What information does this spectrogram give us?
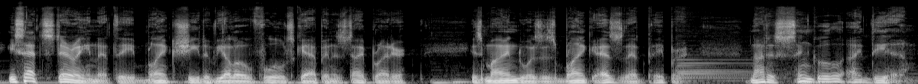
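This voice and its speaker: A man hosting and reading short stories as dramatic narration, measured and deliberate with theatrical pauses. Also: extremely low pitch, animated, a little mellow. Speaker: host and story reader. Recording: music bed behind the voice. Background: music.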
